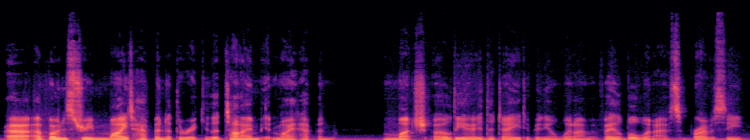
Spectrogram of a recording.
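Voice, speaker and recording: A man's voice: low voice, lively intonation, fairly quick, fairly bright tone, faint music behind. A man streaming a video game live, chatting casually and rambling to his viewers. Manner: rambling, chatty, self-deprecating.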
